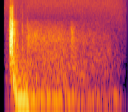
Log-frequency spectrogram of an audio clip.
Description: blow; cstrike; sopka

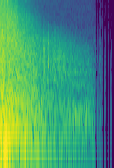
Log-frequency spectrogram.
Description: lockon gun; cstrike

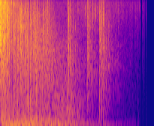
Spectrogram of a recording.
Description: firecracker explode; cstrike

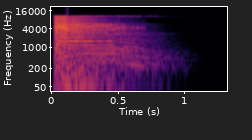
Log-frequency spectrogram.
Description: guitar Shot, weapons; cstrike

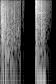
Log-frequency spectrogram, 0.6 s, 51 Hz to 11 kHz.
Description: StG44 clip out, weapons; cstrike

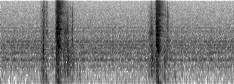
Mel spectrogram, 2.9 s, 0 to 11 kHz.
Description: reload; blocksmg2; weapons

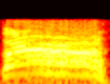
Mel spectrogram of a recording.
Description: scream, scientist; cstrike

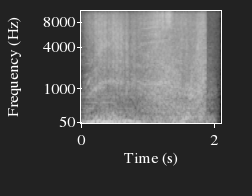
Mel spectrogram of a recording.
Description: stargate close; cstrike; kz kzfr stargate

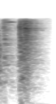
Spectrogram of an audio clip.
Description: reload after; weapons; bouncer; cstrike

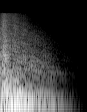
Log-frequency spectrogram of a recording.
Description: skill start; weapons; bufffiveseven blue; cstrike

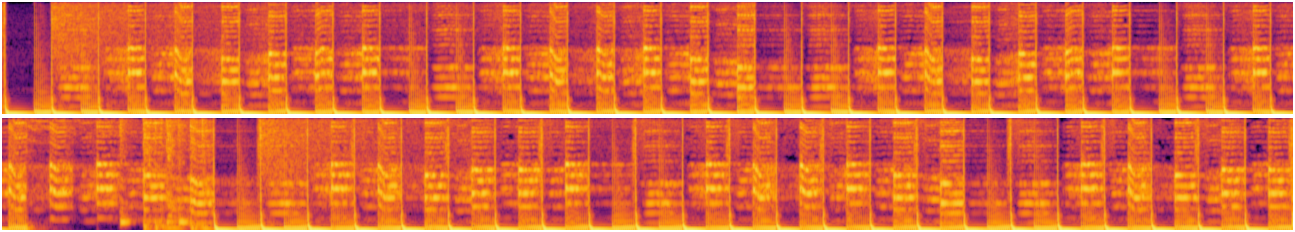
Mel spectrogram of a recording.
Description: music; jb community

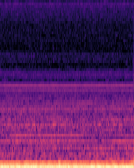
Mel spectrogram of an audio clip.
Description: electric hum; cstrike

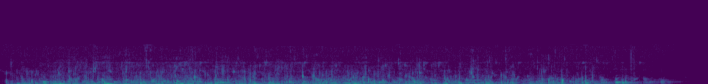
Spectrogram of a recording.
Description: ambience; bikibot

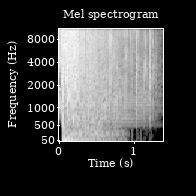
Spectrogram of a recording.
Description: tele zap; cstrike

